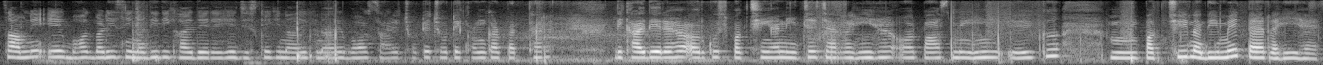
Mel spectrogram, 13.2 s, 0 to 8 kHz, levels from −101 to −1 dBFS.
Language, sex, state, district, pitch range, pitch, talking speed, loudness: Hindi, female, Andhra Pradesh, Anantapur, 225-240 Hz, 230 Hz, 190 wpm, -20 LUFS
